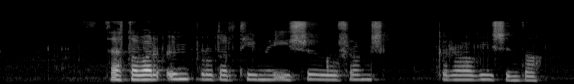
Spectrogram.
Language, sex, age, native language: Icelandic, male, 30-39, Icelandic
